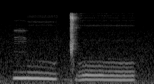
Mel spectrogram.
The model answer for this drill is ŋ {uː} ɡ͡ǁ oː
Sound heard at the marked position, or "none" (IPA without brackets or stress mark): uː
